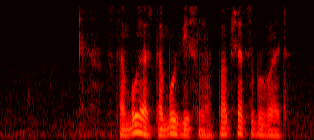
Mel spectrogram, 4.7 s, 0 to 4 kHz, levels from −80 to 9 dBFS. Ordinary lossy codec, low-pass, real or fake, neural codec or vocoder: none; 3.6 kHz; fake; vocoder, 44.1 kHz, 128 mel bands, Pupu-Vocoder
